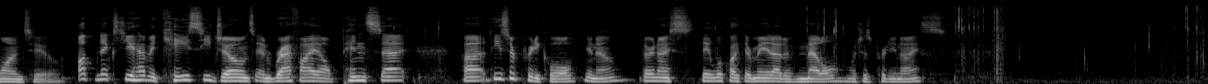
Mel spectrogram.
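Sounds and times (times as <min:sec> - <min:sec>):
plastic sleeve crinkling: 0:07.8 - 0:12.0.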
